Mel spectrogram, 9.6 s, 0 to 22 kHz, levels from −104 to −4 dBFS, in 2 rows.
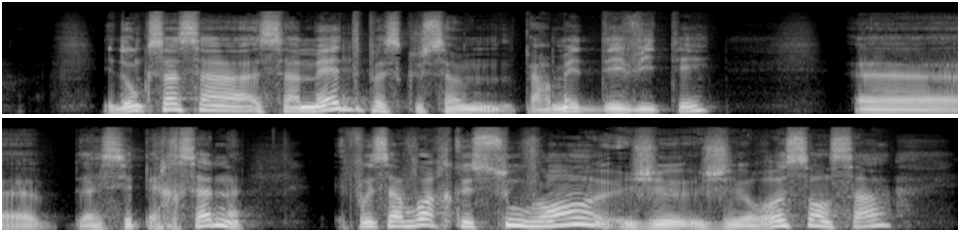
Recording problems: none

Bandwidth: 14.5 kHz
